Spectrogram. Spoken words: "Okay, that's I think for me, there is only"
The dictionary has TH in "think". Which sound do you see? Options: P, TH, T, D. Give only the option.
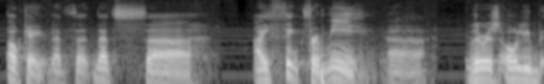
TH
